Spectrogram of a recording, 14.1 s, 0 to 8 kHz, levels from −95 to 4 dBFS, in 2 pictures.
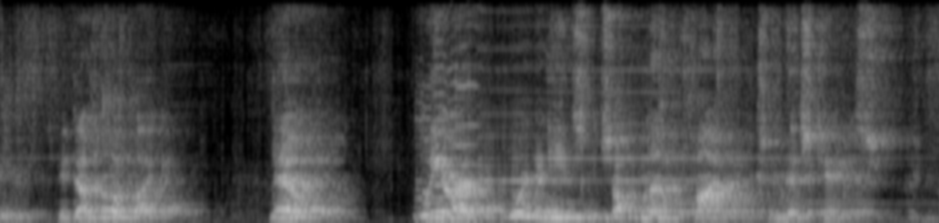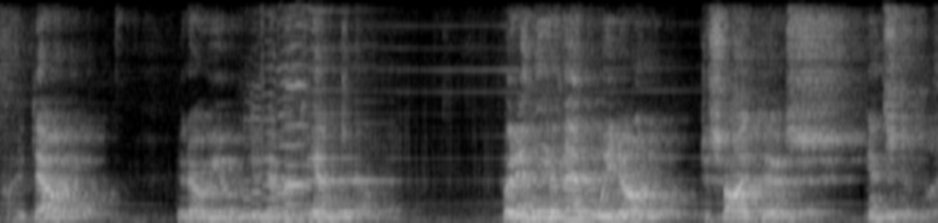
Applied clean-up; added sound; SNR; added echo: neural separator model SepFormer DNS4.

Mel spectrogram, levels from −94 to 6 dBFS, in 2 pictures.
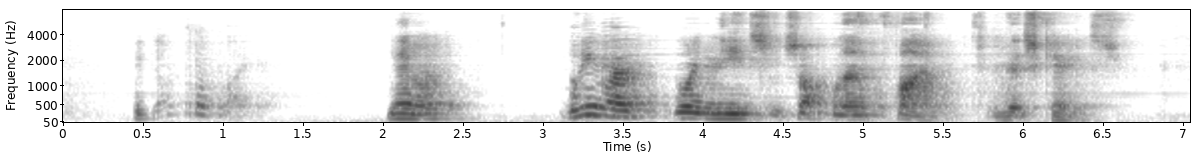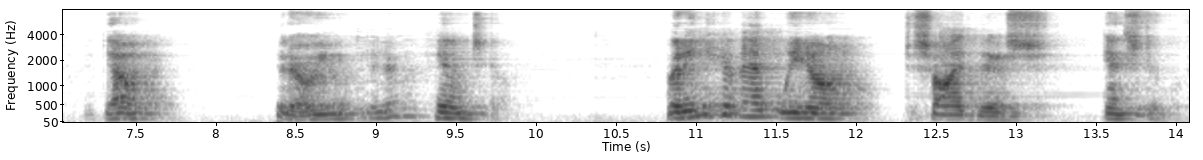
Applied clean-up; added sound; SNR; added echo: neural mask model DeepFilterNet 3.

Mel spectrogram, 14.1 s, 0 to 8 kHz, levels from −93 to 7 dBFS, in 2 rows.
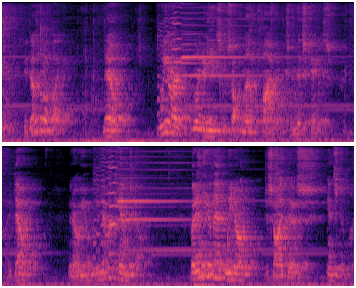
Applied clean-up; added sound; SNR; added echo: none; Harmonica; 9 dB; reverberation time 1.0 s.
